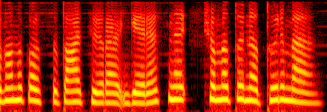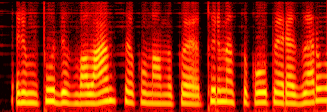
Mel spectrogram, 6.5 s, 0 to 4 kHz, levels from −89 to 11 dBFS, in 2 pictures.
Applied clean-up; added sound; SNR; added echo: neural separator model SepFormer WHAMR!.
